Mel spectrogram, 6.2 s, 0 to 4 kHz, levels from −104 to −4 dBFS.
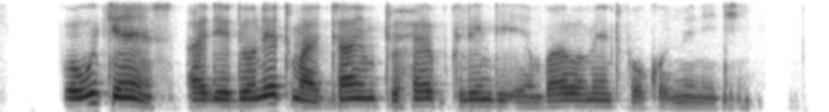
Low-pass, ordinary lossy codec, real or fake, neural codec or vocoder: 3.6 kHz; Opus, 64 kbps; fake; autoencoder, 48 kHz, 128 numbers a frame, DAC-VAE, trained on Japanese speech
